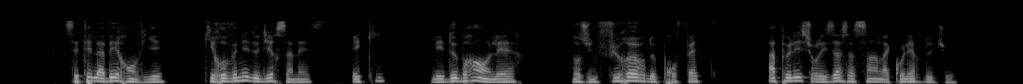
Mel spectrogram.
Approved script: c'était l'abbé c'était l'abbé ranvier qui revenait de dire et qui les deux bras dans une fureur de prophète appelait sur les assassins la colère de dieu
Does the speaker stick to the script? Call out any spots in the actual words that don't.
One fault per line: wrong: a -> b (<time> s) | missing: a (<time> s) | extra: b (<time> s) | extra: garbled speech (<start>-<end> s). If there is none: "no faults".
missing: c'était l'abbé (1.2 s)
extra: sa messe (2.8 s)
extra: en l'air (4.8 s)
